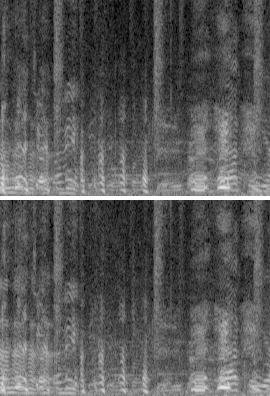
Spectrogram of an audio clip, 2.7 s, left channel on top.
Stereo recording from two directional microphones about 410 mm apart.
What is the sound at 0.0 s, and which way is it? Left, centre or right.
Speech, centre.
